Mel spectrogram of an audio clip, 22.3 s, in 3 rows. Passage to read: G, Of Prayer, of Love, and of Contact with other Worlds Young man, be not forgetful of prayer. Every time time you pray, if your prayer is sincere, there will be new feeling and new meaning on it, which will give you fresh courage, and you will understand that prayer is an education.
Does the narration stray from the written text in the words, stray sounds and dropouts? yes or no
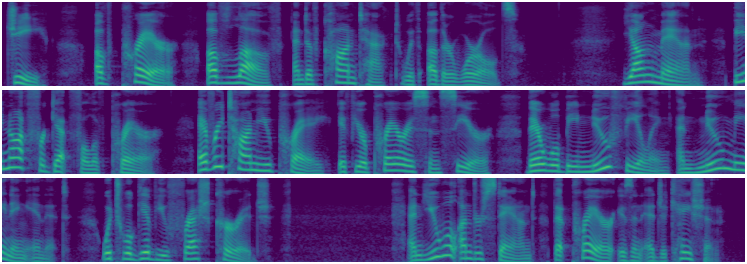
yes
